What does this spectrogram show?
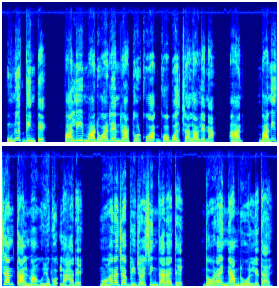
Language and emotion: Santali, neutral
